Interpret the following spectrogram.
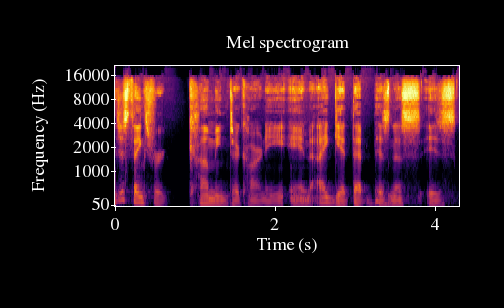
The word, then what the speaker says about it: Kearney: And I'm glad you know how to pronounce Kearney. We have had some people from outside the community call it Kearney. Yeah. And I'm like, no, it's Kearney.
